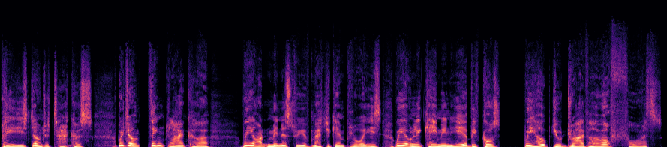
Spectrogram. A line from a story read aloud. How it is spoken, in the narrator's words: said Hermione breathlessly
